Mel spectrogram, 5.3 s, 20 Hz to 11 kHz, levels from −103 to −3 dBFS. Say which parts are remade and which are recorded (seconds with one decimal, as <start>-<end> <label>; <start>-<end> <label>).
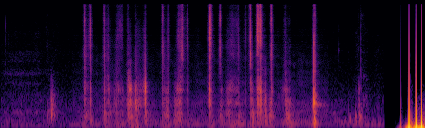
0.0-0.9 recorded; 0.9-4.1 remade; 4.1-5.3 recorded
